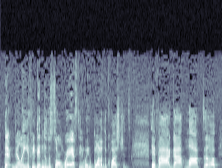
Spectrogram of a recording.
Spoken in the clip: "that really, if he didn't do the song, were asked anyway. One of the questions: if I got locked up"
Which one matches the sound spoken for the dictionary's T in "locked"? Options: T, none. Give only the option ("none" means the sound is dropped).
T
